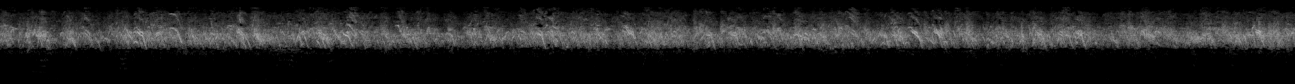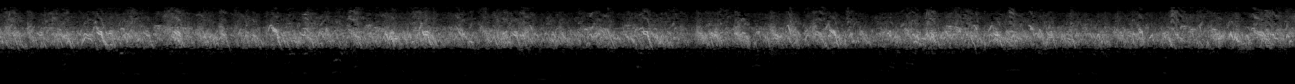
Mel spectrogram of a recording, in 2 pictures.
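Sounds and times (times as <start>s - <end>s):
House sparrow Passer domesticus flock chirping: 0.0s - 25.8s.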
